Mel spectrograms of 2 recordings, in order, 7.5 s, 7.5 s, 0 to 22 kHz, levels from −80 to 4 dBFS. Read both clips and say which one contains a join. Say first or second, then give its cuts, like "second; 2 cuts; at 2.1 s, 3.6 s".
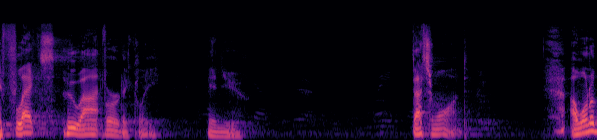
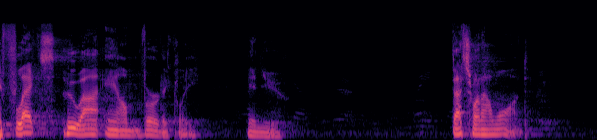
first; 2 cuts; at 1.3 s, 5.4 s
